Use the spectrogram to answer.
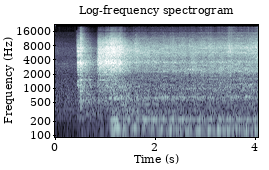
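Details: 1983 Chevy C10 with 350 small block, after a Holley 4bbl carburetor swap fixing backfiring: brief crank, the V8 catches at once and settles into a smooth, steady, burbling idle; a healthy start and idle.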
